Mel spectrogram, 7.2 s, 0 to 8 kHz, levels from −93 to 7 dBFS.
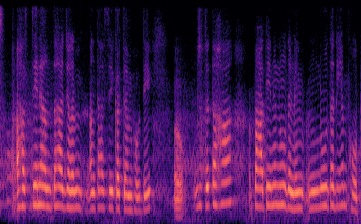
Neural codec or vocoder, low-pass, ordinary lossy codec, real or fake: codec, 16 kHz in and 24 kHz out, 0.9 kbps, LongCat-Audio-Codec, fine tuned four codebook decoder; 7.2 kHz; none; fake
